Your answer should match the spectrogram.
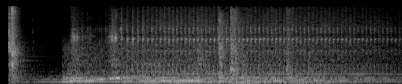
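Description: Intro sound effect: a sharp hit at the very start, then a sustained low drone with a rising tone and a few clicks, fading away near the end.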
